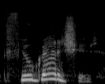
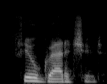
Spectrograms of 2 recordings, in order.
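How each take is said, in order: First: "Feel gratitude" said again much higher and pressed, both words leaned on; insistent repeat. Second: Said in the usual way. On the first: Retold or imitated. Mentor repeating his advice to a doubting listener, insistent. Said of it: "And he goes". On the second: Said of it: "where he goes".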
